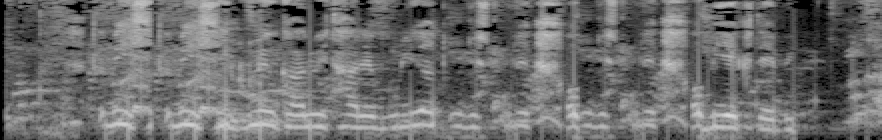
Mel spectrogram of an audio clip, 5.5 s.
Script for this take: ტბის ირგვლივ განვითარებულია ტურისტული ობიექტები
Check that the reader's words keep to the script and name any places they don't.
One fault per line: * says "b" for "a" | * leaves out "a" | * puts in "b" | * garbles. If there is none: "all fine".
* puts in "ტბის"
* puts in "ტურისტული"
